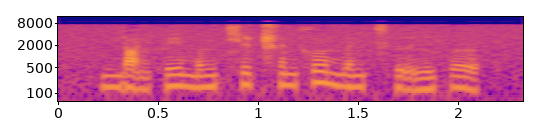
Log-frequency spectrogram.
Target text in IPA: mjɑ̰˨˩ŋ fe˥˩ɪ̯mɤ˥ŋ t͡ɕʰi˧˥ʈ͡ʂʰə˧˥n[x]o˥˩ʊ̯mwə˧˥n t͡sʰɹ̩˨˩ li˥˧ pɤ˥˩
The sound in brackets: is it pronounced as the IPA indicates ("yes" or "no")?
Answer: yes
